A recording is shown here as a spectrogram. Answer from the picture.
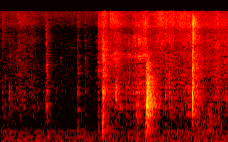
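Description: A picture-book page being turned by hand: a soft paper rustle starting about a second in, with three light clicks as the page lifts and flips over.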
